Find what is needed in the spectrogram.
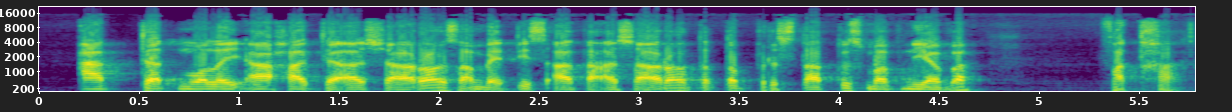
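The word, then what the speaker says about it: تِسْعَةَ عَشَرَ: Tetap bacanya bukan tis'atu asyarin tapi tis'ata asyara.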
